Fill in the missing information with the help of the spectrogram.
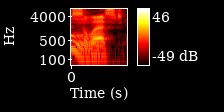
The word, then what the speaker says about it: Celeste: Right. Celeste. It rhymes with molest.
